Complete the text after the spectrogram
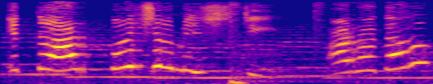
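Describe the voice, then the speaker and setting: A woman's voice: very high-pitched, a little fast. A woman voicing an insistent, pleading little village boy in a comic cartoon. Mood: aggrieved. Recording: faint music behind the voice.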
